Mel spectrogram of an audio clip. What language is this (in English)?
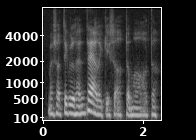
Finnish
